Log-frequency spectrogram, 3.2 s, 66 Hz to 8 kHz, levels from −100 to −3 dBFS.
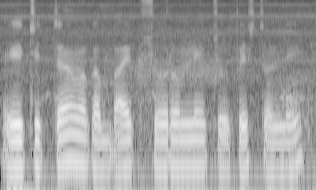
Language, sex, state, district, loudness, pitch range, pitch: Telugu, male, Telangana, Hyderabad, -19 LUFS, 110-120 Hz, 115 Hz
